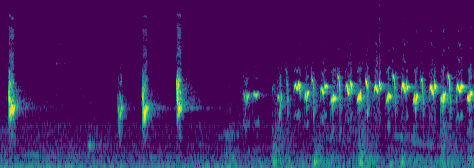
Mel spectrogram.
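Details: Sooty-headed bulbul, a bird kept for training other songbirds, in long-phrase song: a few sharp isolated notes, then a rapid run of bright warbled chirps repeating several times a second.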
